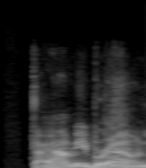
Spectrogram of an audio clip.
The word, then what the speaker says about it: Dyami Brown: Feel correct on the pronunciation, but is it Dyami Brown? – Dyami Brown, yeah.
